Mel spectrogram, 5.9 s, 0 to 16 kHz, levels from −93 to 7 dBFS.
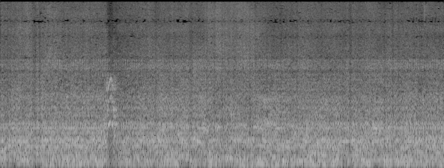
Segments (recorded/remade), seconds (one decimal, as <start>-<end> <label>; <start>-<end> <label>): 0.0-0.6 remade; 0.6-1.9 recorded; 1.9-5.4 remade; 5.4-5.9 recorded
